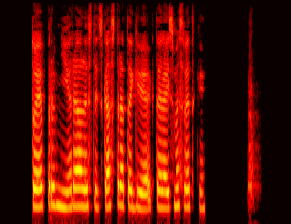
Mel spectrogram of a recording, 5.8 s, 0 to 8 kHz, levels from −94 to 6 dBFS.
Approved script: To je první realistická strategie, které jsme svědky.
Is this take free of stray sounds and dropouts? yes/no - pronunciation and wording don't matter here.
no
